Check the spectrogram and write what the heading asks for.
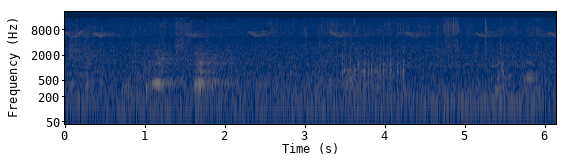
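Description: Outdoor wildlife sounds: a short high chirp repeating about once a second, two louder short sounds in the first two seconds, and a brief pitched call near the middle.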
